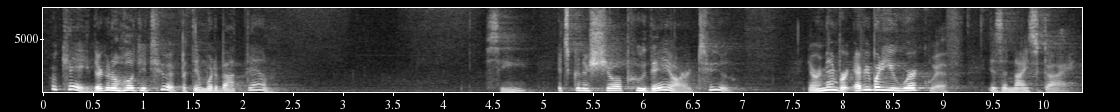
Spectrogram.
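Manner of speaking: ordinary talk, nothing marked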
